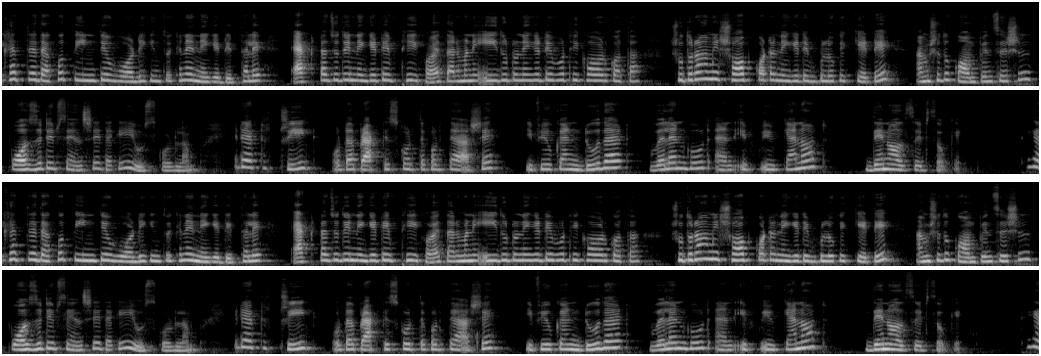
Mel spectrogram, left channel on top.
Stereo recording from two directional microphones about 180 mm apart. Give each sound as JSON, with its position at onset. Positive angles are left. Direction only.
{"t": 0.0, "sound": "speech", "side_deg": -20}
